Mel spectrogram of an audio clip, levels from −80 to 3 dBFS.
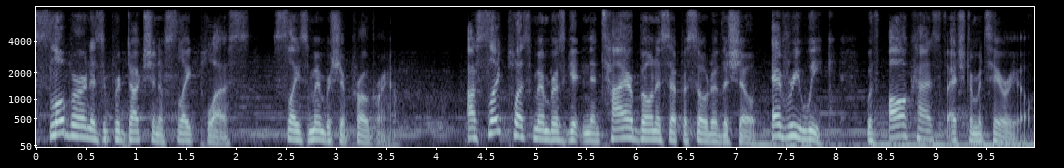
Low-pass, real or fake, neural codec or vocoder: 7.2 kHz; fake; codec, 16 kHz in and 24 kHz out, 1 kbps, XY-Tokenizer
